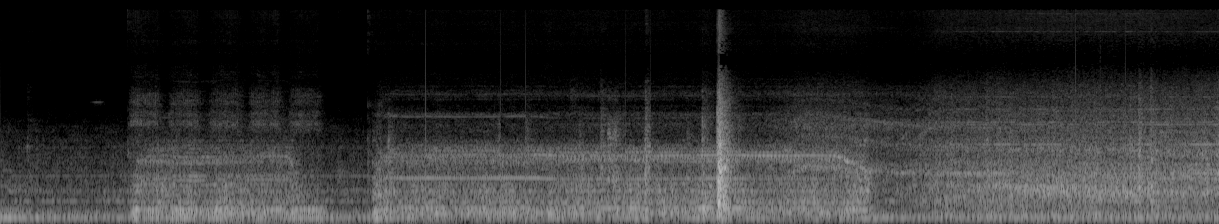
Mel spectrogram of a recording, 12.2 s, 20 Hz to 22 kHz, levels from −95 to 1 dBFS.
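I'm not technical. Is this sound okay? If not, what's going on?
No. This clip has chunks out of order, at 4.25 to 5.25 s, 6.0 to 6.5 s and 10.75 to 11.25 s. A quarter-second piece plays late, three pieces late at first, then one. Nothing is missing, but each spot sounds jumbled.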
